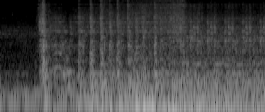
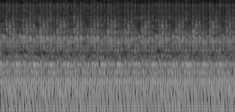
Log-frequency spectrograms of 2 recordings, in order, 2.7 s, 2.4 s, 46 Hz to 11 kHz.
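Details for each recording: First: 1982 Mercedes 300SD turbo diesel, bought non-running and brought back to life, restarted after a shutdown test via the fuel shutoff: brief crank, then it catches at once into an even diesel clatter; clean normal start. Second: 1982 Mercedes 300SD turbo diesel, sat about two years, just revived: low diesel clatter at idle with a slightly uneven, lumpy beat; rough idle, owner plans a diesel purge to smooth it, cause unconfirmed.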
